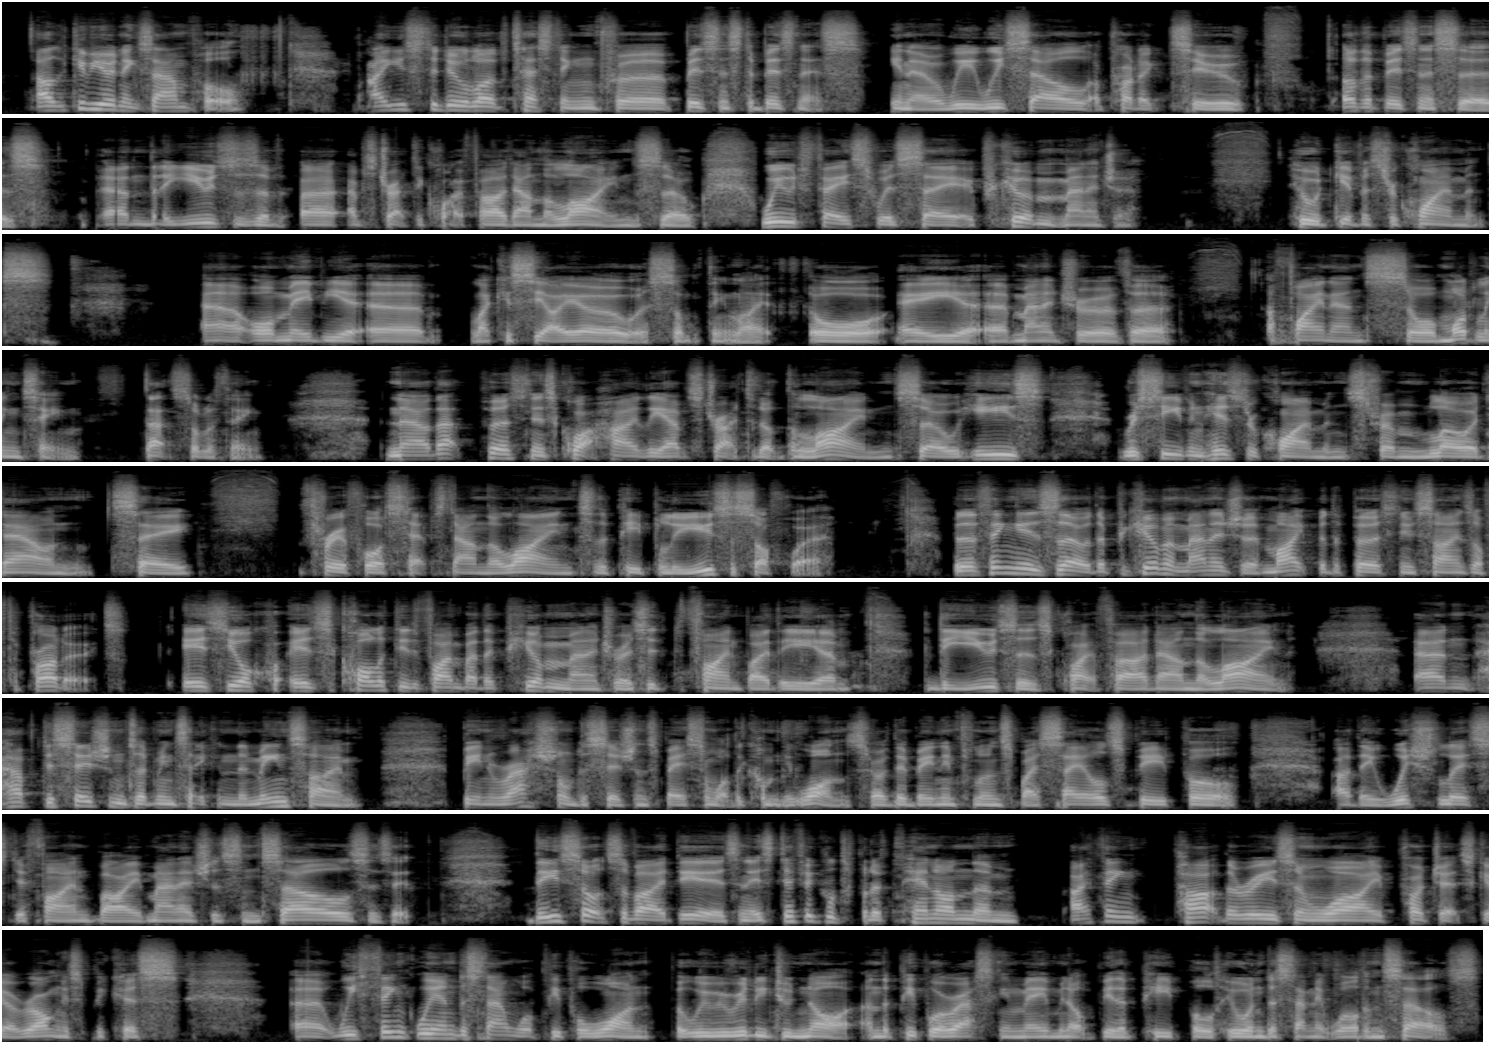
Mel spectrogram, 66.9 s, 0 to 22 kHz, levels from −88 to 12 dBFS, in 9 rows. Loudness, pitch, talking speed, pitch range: -21 LUFS, 115 Hz, 215 wpm, 105-130 Hz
